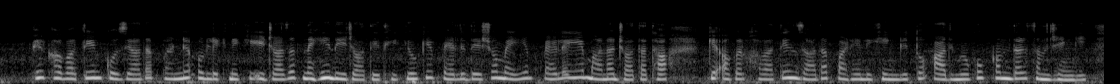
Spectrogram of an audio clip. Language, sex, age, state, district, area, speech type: Urdu, female, 18-30, Delhi, Central Delhi, urban, spontaneous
